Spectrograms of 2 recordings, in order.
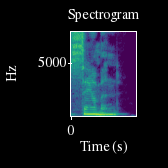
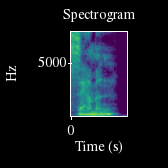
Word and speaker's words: salmon: The word is salmon. The L is silent. We say Sam uh. Repeat after me. Salmon.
